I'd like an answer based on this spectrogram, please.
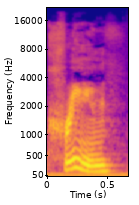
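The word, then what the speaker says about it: crème: Frappuccino blended cream but cream is spelled c r m with an accent on the first e um and that is the French word for cream so what does this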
